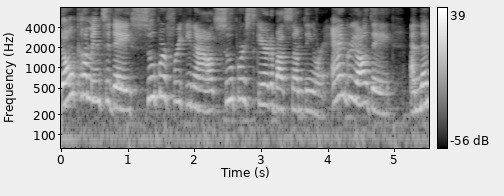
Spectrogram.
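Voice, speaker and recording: Her voice pitched high, a woman speaks with lively intonation. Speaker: vlogger and faith-based parenting speaker. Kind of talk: motivational vlog talk. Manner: animated.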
